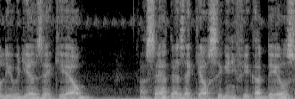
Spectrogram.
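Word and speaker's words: יחזקאל: som gutural na garganta, eles não pronunciam trazendo esse som desse K, não, eles pronunciam, né, Ezequiel, com um som gutural na garganta.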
